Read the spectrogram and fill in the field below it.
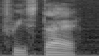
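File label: "freestyle", Nigerian Pidgin, male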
